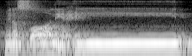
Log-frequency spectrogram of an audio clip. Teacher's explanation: نون کو الصالحین کے صاد سے ملا دیں گے، ادغام شمسی ہوگا، الف لام نہیں پڑھیں گے، صاد پر پڑھیں گے، لام باریک پڑھیں گے.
